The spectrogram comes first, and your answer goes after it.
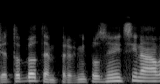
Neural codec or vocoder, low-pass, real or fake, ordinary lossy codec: codec, 16 kHz, 0.7 kbps, FocalCodec; 7.2 kHz; fake; Opus, 32 kbps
